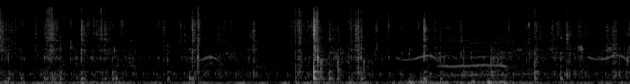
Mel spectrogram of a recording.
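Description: Birds chirping in the background, a few short rising-and-falling calls, over scattered wet clicks and taps of muddy fish being handled in a plastic crate, with one sharper knock about three seconds in.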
